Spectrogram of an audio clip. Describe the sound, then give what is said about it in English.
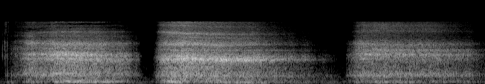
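Heavy breathing of an astronaut inside a spacesuit helmet on the moon: three long, loud breaths with short pauses between, sounding slightly muffled and enclosed, with no talking. “Well, they'd hear their own breathing through.”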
